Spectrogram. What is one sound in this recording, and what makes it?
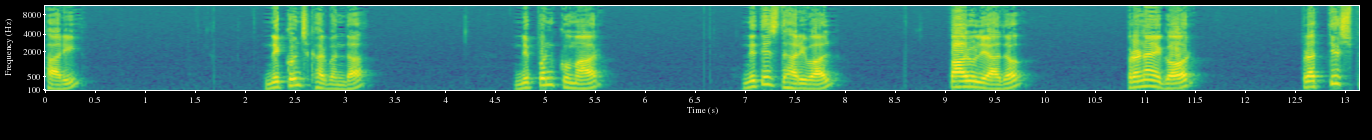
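A man reads out names one at a time through a microphone, with short pauses between them.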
